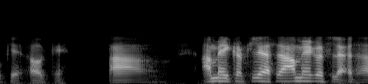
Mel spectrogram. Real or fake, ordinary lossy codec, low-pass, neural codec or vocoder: fake; none; 3.6 kHz; codec, 16 kHz, about 1 kbps, DyCAST, with the encoder's durations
